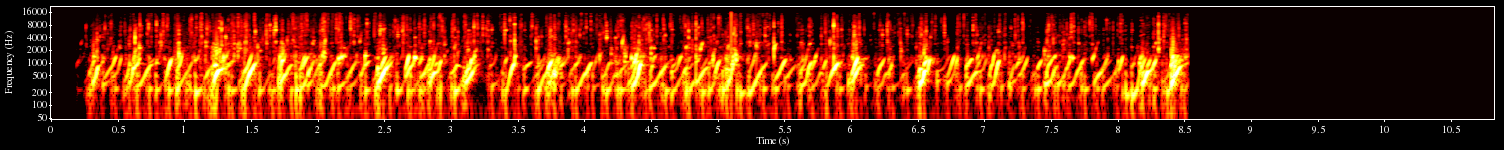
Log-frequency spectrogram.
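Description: Bubbling, plopping liquid sound effect: a dense, rapid run of short pops, each rising in pitch, which cuts off suddenly about eight and a half seconds in.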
